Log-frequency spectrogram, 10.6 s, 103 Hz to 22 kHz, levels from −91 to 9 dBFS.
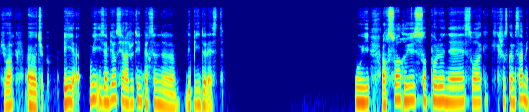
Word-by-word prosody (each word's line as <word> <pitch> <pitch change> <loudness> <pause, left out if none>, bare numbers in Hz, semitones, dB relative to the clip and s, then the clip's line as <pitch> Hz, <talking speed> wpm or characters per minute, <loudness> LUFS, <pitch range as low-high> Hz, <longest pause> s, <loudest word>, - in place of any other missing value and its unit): Tu - - -12
vois? 140 +2 +2 0.3
Heu, 135 -2 +6
tu 125 - -4 0.4
et 170 +2 +5 0.3
oui 195 +1 +1
ils 175 -2 -1
aiment 170 - +4
bien 195 +3 +1
aussi 200 -1 -3
rajouter 160 +1 -1
une 175 - -2
personne, 155 0 -2
heu, 130 -2 -1 0.2
des 140 - -2
pays 155 0 -4
de 145 - +2
l'est. - - -6 2.6
Oui, 170 0 +4 0.2
alors 145 -1 +2
soit 195 -1 +4
russe, 185 0 +1
soit 180 - +1
polonais, 175 -2 +2
soit 170 -1 -2
quelque 185 +2 -21
quelque - - -21
chose 170 -1 -7
comme 170 -1 0
ça 200 +4 +1
mais 180 -4 -1
170 Hz, 175 wpm, -21 LUFS, 155-180 Hz, 2.6 s, Heu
